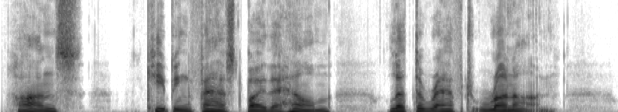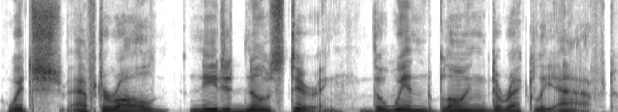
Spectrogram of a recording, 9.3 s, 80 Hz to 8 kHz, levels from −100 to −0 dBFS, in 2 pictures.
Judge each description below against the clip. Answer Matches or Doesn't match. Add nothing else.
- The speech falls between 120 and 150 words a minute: Matches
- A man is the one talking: Matches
